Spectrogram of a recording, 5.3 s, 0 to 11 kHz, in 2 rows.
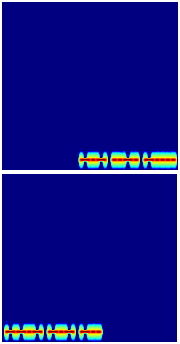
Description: Morse code, heard as a keyed tone, about 30 wpm, 700 Hz. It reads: KF6QKD
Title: USA Call Signs - 6 Characters - 2x Character Spacing - 30wpm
